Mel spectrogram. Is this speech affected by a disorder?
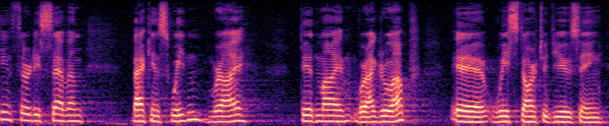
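No.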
